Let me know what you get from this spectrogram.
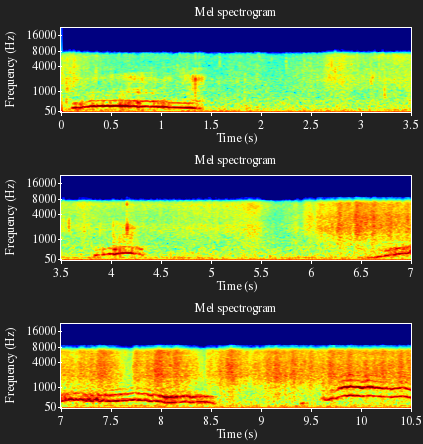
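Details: Canadian house cat in Kitchener, Ontario, enraged and refusing to leave the bed during bedroom painting, utters four moaning yowls, short and wavering, the third longest with undulating pitch, against continuous scuffling and rustling noise.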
